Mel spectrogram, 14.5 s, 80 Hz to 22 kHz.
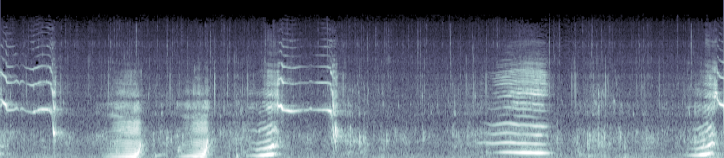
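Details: Underwater humpback whale song, Vava'u, Tonga, September 2015, with cow-like mooing units: two low pulsed groans, a rising moan into a high held whistle, a long steady mid-pitched tone, then another upward sweep.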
